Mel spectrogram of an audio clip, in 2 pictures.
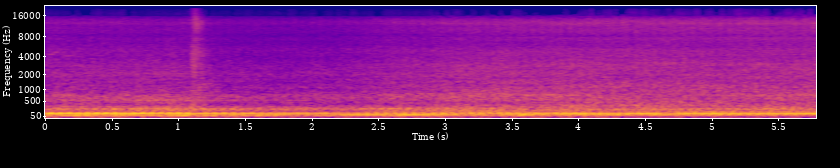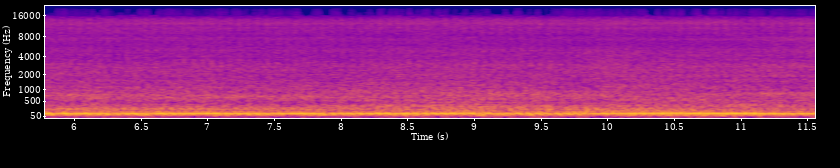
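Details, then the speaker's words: V8 after new Holley Sniper electric fuel pump and dead-head return regulator fixed low fuel pressure, cold start: deep steady rumble, even beat, no misses or knocks; normal cold idle. "go ahead and crank it up for you on this is a cold start"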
